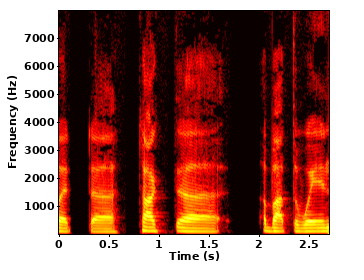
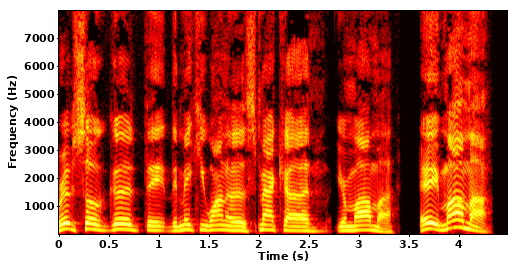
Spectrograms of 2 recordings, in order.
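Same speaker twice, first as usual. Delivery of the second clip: put-on raised, high-pitched elderly man voice; 5 semitones higher, 6 dB louder than usual.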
